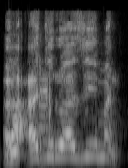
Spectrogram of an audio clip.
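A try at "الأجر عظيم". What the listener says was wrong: अजीमन नहीं है अजीमुन है। एक सेकंड चेक करो। मुब्तदा है क्या? अल है। रफा है क्या? है। अजीम में नकीरा है क्या? है।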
